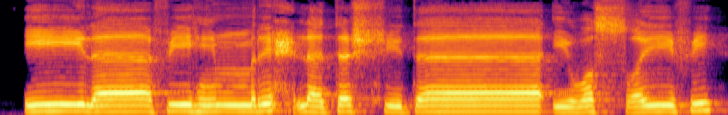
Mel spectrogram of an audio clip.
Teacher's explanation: الف کی مقدار میں کھینچ کر پڑھے، میم پر اظہار کیا، را باریک پڑھی زیر کی وجہ سے ، بڑی مد 5 الف کی مقدار میں کھینچ کر پڑھی، · صاد حروف مستعلیہ پر پڑھا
